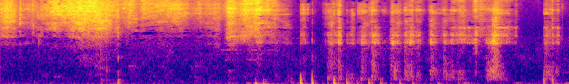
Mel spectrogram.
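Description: A long, flat, solid-wood spatula, kitchen-utensil size, is held in the hands and rubbed slowly close to the microphone. A dry rasping, sanding hiss swells and fades in the first few seconds. Then come softer scratchy strokes broken by a series of short low taps and knocks.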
